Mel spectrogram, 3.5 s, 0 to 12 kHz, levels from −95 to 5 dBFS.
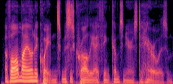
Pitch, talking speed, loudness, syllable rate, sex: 95 Hz, 225 wpm, -20 LUFS, 6.4 syllables/s, male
